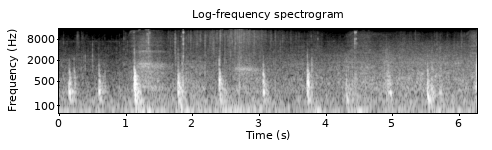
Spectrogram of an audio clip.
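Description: Slow, irregular soft thuds and knocks on wooden boards, about one every half second to a second, like steps on a wooden platform.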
